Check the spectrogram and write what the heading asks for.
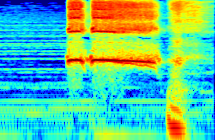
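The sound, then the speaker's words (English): A shrill bird-call whistle, the Big Thunder Mountain bird whistle from Disney's attraction, sounds: a quick chirp, then a long steady piping note, ending in a brief lower, fading warble. No one speaks. “But you got your whistle.”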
